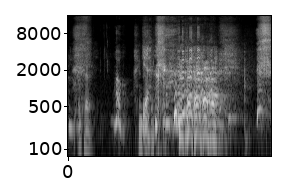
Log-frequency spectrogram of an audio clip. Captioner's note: laughs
